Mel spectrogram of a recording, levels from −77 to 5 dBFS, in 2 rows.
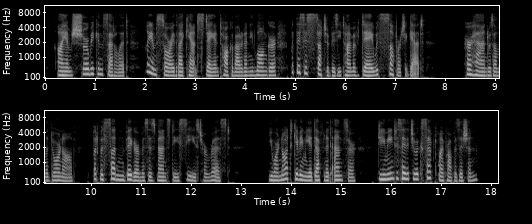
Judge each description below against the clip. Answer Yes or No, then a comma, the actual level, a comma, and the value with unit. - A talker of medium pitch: Yes, medium, 180 Hz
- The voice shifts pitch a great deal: No, average, 4.4 semitones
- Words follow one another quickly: Yes, fast, 225 wpm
